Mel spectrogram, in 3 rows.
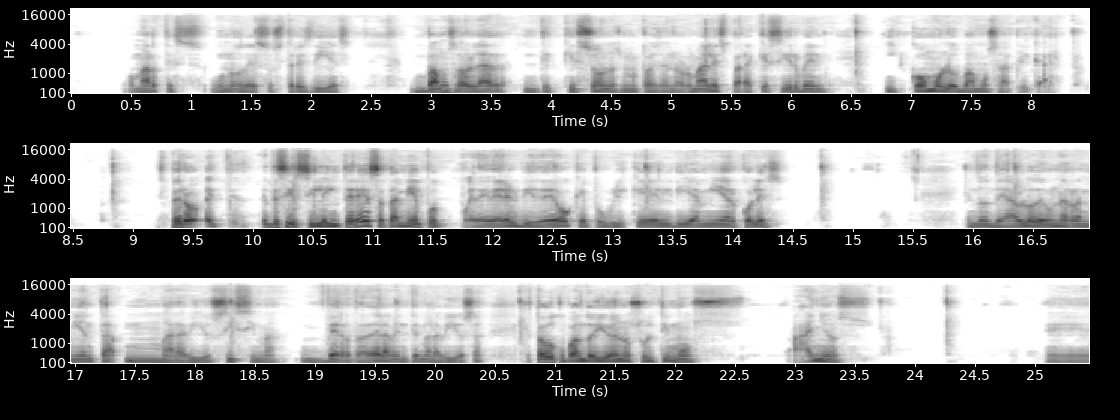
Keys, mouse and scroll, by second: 1.5-5.4 ctrl+drag, 5.8 shift+click, 7.1-8.8 ctrl+drag, 8.8 ctrl+middle click, 9.0-10.1 ctrl+shift+drag, 10.2 ctrl+shift+click, 11.0-13.4 ctrl+drag, 13.8 ctrl+click, 14.7 ctrl+click, 15.3 ctrl+click, 16.3 ctrl+click, 16.9 ctrl+click, 17.7-18.2 ctrl+middle drag, 18.5 ctrl+middle click, 18.9 ctrl+click, 19.3-20.5 ctrl+drag, 20.1-20.5 ctrl+middle drag, 20.6-21.1 ctrl+middle drag, 21.4-24.1 ctrl+drag, 24.1-24.6 ctrl+middle drag, 24.9-25.4 ctrl+drag.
